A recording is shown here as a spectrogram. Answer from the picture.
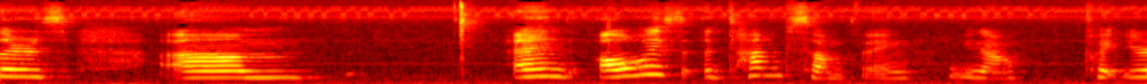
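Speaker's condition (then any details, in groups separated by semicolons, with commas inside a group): Cerebral palsy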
